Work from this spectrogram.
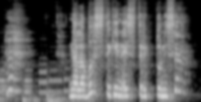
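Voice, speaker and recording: A woman with an Ilocano accent acting in a comedy audio drama, chatty and lively. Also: on the high side, unhurried, soft background music. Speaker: voice actor.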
